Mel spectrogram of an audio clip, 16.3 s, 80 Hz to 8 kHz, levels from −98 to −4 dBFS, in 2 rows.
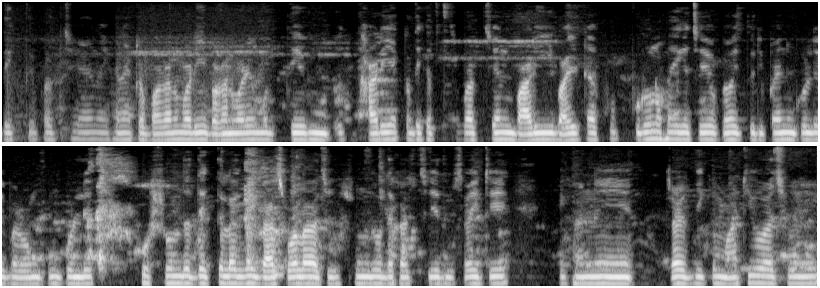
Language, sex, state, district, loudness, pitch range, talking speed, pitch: Bengali, male, West Bengal, Paschim Medinipur, -19 LUFS, 135-145 Hz, 160 wpm, 140 Hz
